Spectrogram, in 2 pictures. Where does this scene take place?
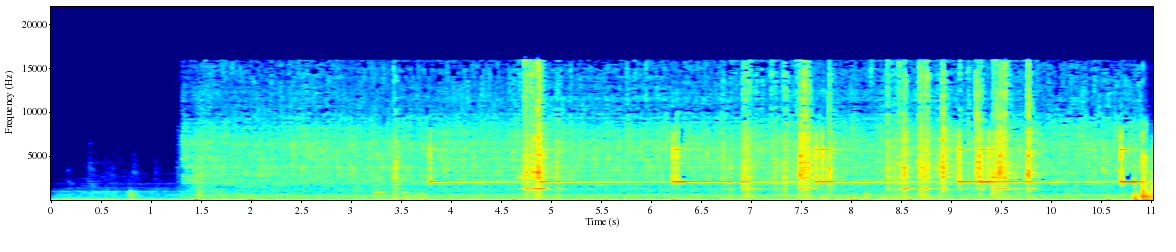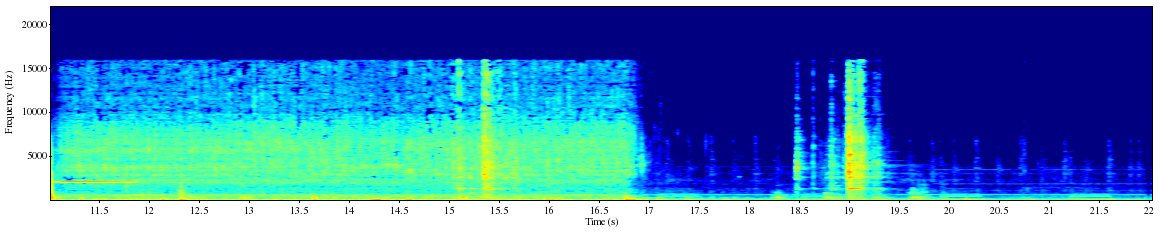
kitchen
